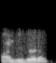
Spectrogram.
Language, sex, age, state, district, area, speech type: Dogri, male, 30-45, Jammu and Kashmir, Udhampur, rural, conversation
